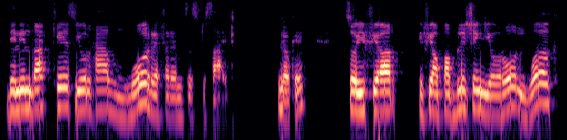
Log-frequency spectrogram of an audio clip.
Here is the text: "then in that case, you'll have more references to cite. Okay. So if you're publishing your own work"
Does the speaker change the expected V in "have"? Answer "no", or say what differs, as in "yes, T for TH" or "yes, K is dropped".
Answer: no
